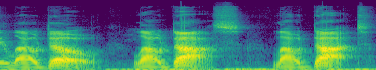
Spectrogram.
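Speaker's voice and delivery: "laudo, laudas, laudat" with the last syllable punched; wrongly end-stressed "laudo, laudas, laudat". Shown as a demonstration. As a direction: lean hard on the endings of "laudo, laudas, laudat". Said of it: "We wanna emphasize the part that changes".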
